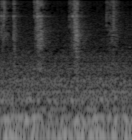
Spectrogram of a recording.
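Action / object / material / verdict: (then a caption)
scrape / roasted chicken skin / chicken skin / crispy. Freshly roasted lemon chicken, just out of the oven, is handled so its crispy skin crackles in short, bright bursts of crunch over a low background hum. The skin is as crisp as intended.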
